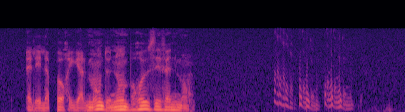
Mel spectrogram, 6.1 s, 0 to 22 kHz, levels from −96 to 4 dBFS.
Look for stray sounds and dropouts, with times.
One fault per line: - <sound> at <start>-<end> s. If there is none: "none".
- dropout at 0.7-0.9 s
- chirp at 4.1-5.4 s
